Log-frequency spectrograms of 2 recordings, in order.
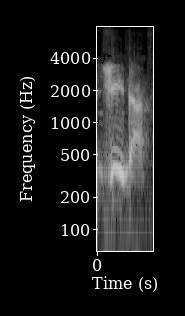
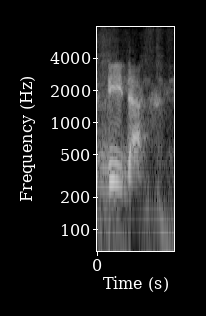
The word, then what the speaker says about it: Dida: Le D vicino alle I si pronunciano G, quindi è Gida, non è Dida.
